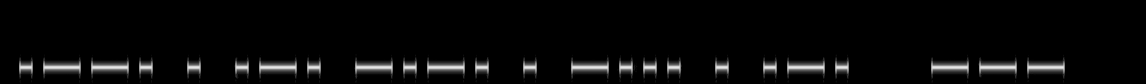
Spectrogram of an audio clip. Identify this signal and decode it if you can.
Morse code, heard as a keyed tone, about 10 wpm, 800 Hz. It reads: PERCEBER O
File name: portugais texte en clair 2 vitesse 10 mots minutes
